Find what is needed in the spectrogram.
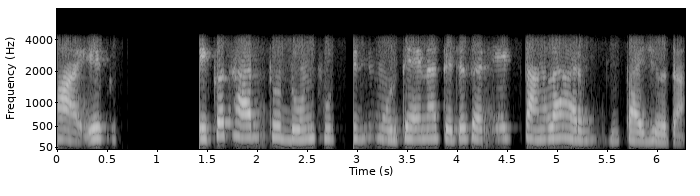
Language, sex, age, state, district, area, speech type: Marathi, female, 18-30, Maharashtra, Wardha, urban, conversation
